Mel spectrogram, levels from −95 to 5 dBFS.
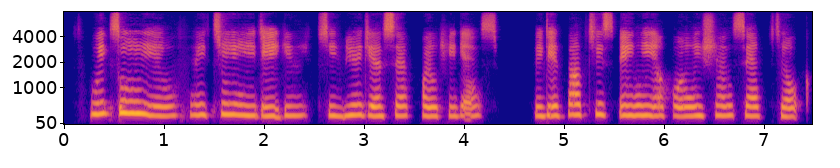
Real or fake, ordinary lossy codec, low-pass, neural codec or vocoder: fake; none; none; codec, 16 kHz, 0.5 kbps, FreqCodec, larger model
